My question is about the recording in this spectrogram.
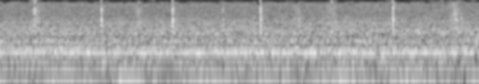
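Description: Faint, unevenly spaced light clicks, about three a second, from a stylus tapping on a pen tablet while writing, over a low steady electrical hum.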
